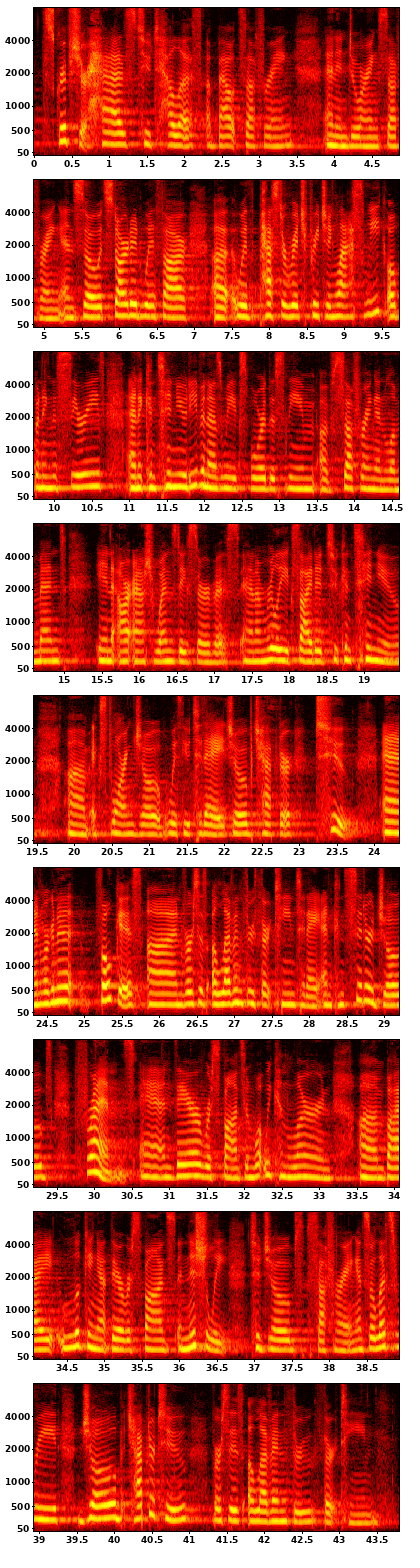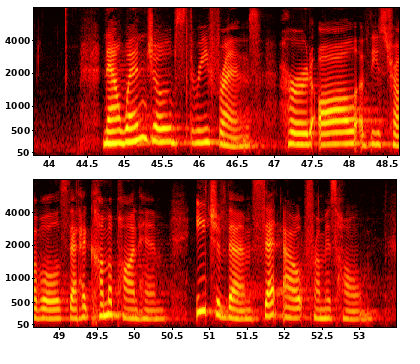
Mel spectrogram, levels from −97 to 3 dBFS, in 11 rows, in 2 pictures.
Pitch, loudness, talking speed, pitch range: 215 Hz, -29 LUFS, 140 wpm, 195-235 Hz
